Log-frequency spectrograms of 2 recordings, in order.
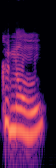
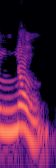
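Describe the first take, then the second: First: The word starts with a pronounced K sound. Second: The word starts with an N sound, no K. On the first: The speaker calls it wrong. "instead of saying kno" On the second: The speaker calls it right. "we say no"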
